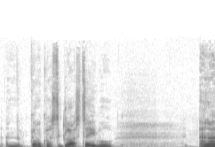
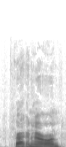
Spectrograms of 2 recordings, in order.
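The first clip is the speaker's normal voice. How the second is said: put-on Northern Irish accent; 2 semitones higher than usual. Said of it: "that in a Northern Irish accent for years".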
